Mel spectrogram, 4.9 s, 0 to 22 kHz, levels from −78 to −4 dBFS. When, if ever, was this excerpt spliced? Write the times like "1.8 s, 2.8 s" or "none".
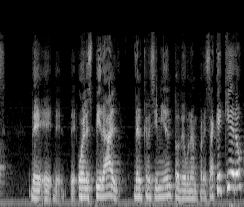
none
